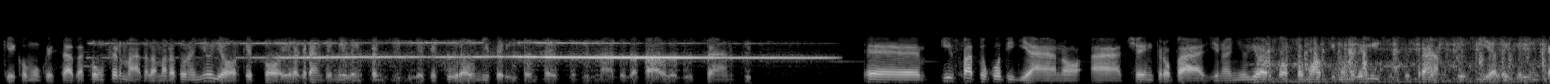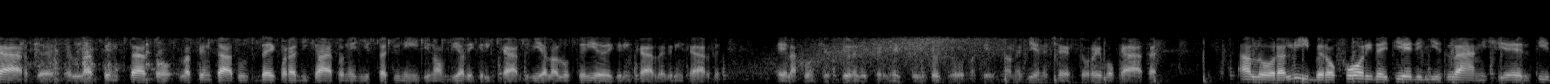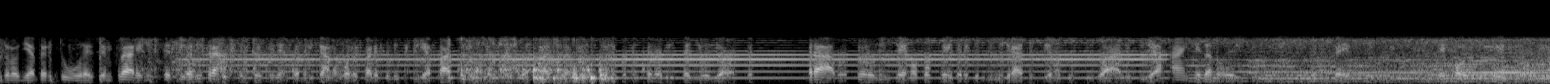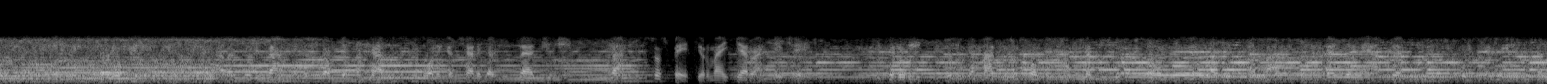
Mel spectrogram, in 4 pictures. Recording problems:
phone-call audio; poor line; nothing above 3.5 kHz
background music; very loud; throughout; 4 dB above the speech
household noises; loud; from 13 s on; 5 dB below the speech

